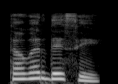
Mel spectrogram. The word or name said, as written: ತವರ್ದೆಸೆ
